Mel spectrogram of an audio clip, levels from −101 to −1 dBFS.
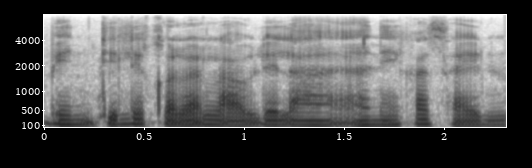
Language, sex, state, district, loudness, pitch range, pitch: Marathi, male, Maharashtra, Solapur, -19 LUFS, 110-120 Hz, 115 Hz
